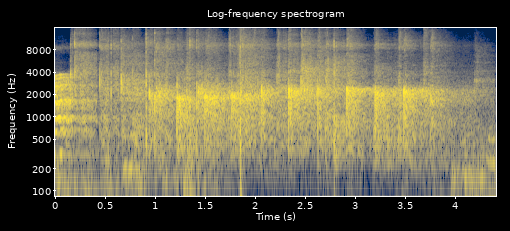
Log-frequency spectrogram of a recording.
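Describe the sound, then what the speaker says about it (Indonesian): A class of students claps in lively applause, with individual hand claps standing out close by and voices mixed in. "tepuk tangan untuk kita semua."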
